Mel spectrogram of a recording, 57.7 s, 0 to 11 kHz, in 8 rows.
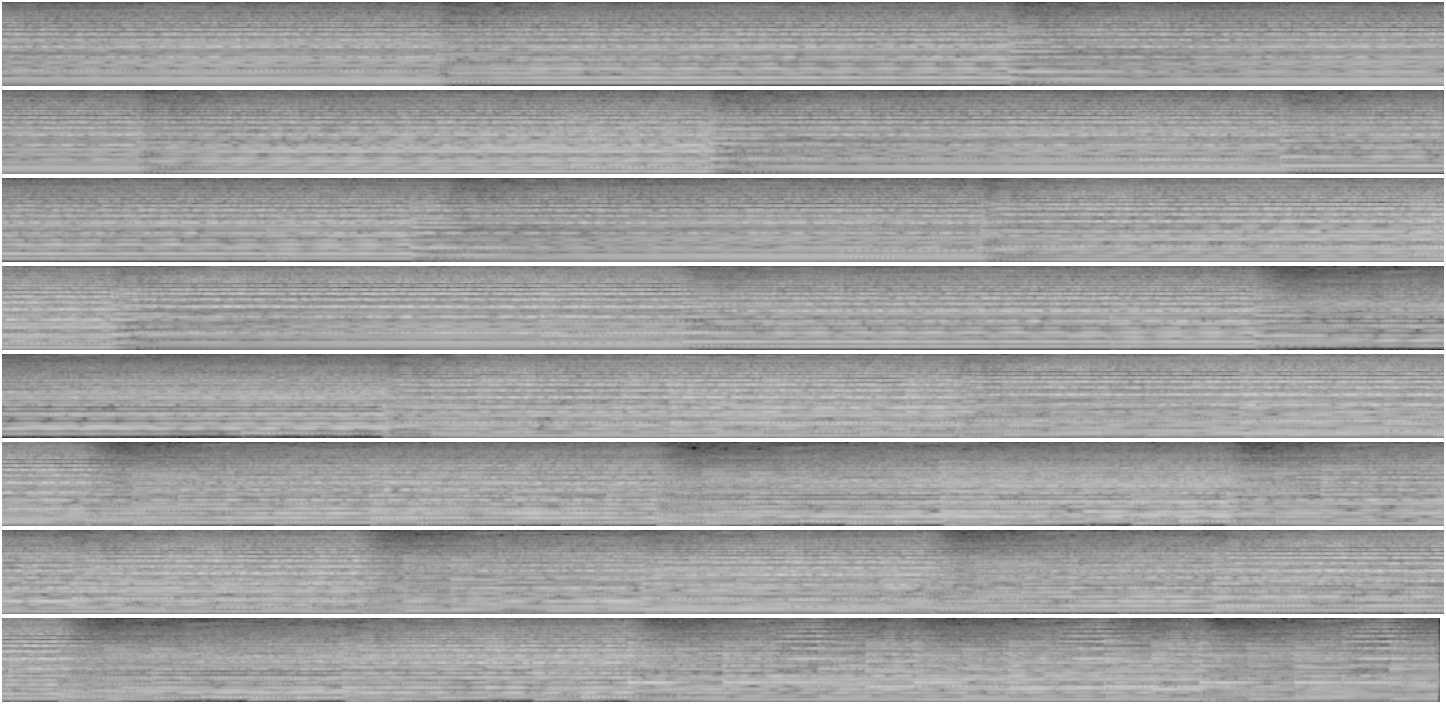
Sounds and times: Violin, fiddle: 0:00.0 - 0:57.6.

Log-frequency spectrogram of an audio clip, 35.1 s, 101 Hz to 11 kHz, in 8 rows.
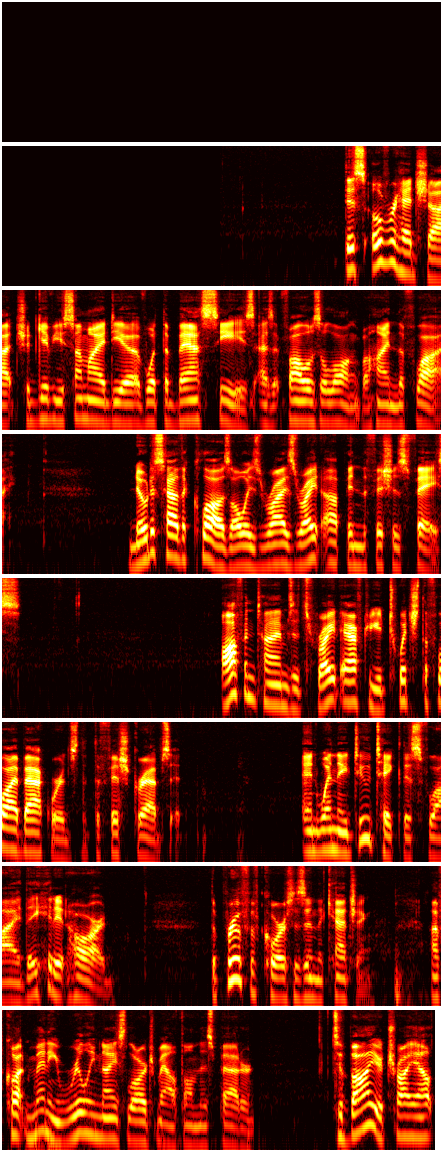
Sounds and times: Speech: 0:07.8 - 0:13.3, 0:14.4 - 0:17.8, 0:19.8 - 0:23.8, 0:24.9 - 0:27.5, 0:28.4 - 0:33.3, 0:33.9 - 0:35.0.

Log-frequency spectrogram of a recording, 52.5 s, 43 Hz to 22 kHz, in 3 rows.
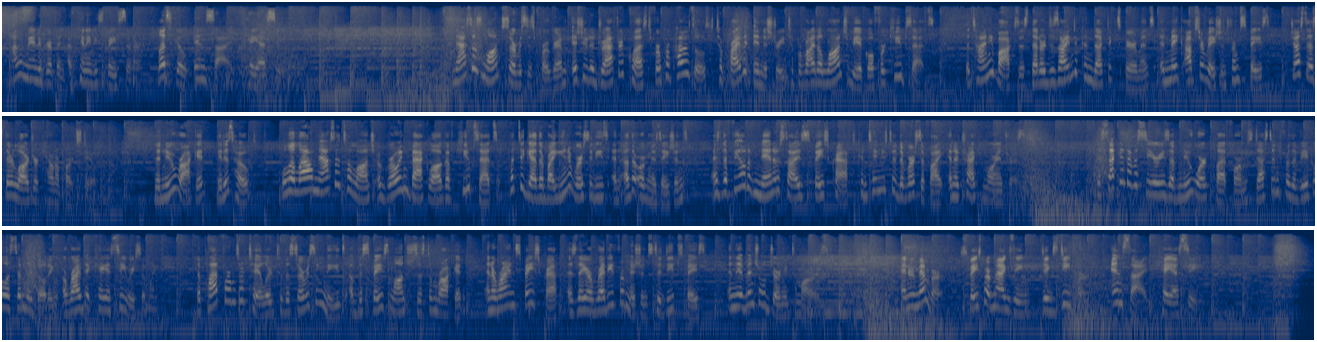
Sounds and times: Music: 0:00.0 - 0:52.5
Speech: 0:00.1 - 0:03.8, 0:06.0 - 0:18.8, 0:19.6 - 0:31.1, 0:32.2 - 0:46.0, 0:47.0 - 0:51.0.

